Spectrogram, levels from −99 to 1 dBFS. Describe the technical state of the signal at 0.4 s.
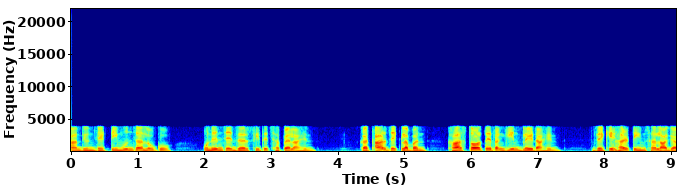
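At 0.4 s the sound sits inside a short stretch of VoIP packet loss concealed by the speech codec, running from about 0.37 to 0.41 s. A missing packet, which fits a single 20 ms frame, left the Speex decoder to guess, so it carried its last pitch and filter forward at falling gain. The gap is bridged by a brief buzzy tone or coloured noise that thins out, and the decoder's dependence on earlier frames keeps the sound weak for a moment after packets resume.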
